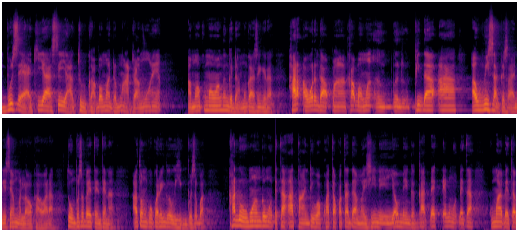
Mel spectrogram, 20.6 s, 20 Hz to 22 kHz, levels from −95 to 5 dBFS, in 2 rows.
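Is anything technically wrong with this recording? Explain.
Yes. At 15.77 s, just before "a taadiwa", compressed frames are skipped: one roughly 93 ms frame goes missing, so the speech jumps ahead about a tenth of a second.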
